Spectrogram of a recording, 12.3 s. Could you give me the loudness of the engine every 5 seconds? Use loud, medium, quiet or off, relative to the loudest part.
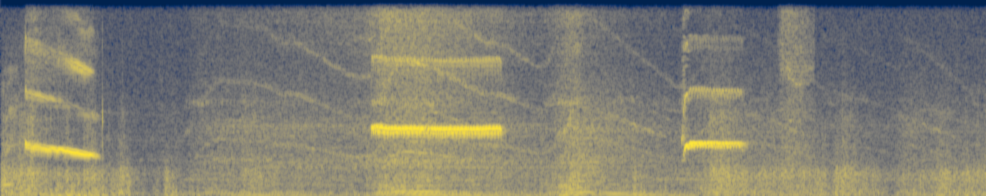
loud, loud, quiet.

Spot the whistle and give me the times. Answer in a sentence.
You can hear the whistle from 0.3 to 1.2 s, from 4.6 to 6.3 s and from 8.5 to 10.0 s.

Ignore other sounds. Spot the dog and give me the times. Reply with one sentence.
The dog can't be heard in this clip.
